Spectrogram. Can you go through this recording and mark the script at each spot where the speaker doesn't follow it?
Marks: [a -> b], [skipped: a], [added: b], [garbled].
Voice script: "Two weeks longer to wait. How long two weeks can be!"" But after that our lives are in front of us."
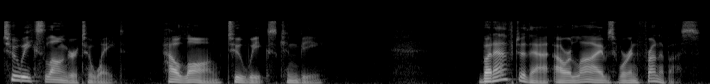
"Two weeks longer to wait. How long two weeks can be!"" But after that our lives [are -> were] in front of us."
